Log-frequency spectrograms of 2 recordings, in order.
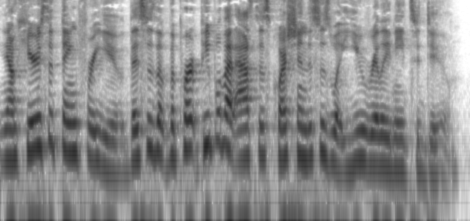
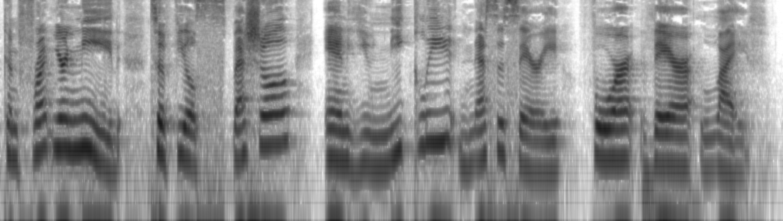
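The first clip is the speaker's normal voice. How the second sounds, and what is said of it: Raised, emphatic voice. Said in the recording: “I'm raising my voice because it's important.”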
